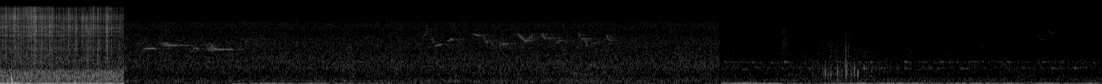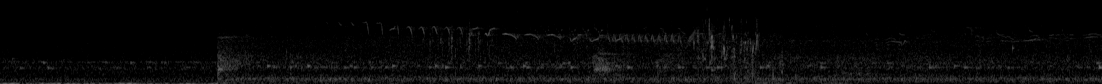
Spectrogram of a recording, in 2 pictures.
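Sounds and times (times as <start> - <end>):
running water hiss: 0.0 - 7.2, 13.2 - 22.0
songbird singing with trill: 1.4 - 2.5, 9.2 - 22.0.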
